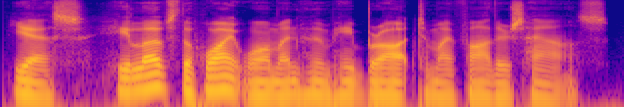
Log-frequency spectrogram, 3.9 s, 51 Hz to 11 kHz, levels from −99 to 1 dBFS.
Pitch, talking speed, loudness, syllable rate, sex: 95 Hz, 200 wpm, -18 LUFS, 4.9 syllables/s, male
